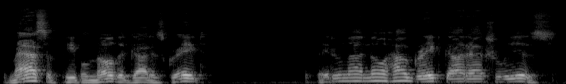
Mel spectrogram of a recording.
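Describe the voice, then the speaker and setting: A man narrating a spiritual text aloud in deliberate, emphatic phrases. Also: medium pitch, a little mellow. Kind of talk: scripted narration, broken by asides to a small child.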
